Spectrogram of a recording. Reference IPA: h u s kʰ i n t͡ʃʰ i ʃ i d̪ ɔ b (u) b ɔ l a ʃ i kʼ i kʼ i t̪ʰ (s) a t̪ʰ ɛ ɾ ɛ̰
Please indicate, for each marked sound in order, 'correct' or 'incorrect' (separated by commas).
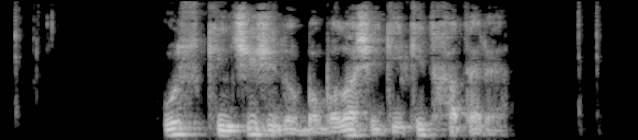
incorrect, incorrect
